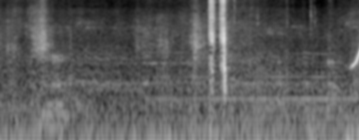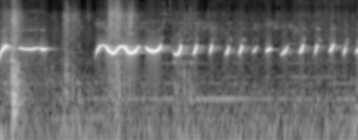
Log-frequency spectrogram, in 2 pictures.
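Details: Jack Russell Terrier puppies whining: a rising squeal, then a longer wavering whine that breaks into a quick run of short, even yelps, about two per second; clicks and handling noises before.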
